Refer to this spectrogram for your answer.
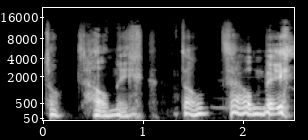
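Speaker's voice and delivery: crying, tearful voice. Retelling hearing the phone ring as a child: retelling own crying plea. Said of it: "And I just start crying. I go".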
